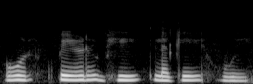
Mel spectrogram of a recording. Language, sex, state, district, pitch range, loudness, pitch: Hindi, female, Madhya Pradesh, Bhopal, 190-205 Hz, -15 LUFS, 200 Hz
